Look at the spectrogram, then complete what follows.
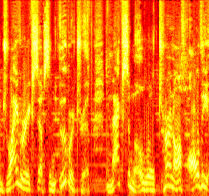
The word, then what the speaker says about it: Maxymo: The Maximo app, which is spelled Maxymo, it helps Uber, Lyft, and Grubhub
